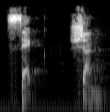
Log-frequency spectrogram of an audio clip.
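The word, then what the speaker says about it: section: से पढ़ने वाले हैं क्योंकि एस ई सी इस तीन अक्षरों का आवाज होता है सेक टी आई ओ एन की आवाज होती है शन और इसलिए एस ई सी टी आई ओ एन इस शब्द का उच्चारण होता है सेक शन सेक्शन अगला शब्द देखते हैं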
